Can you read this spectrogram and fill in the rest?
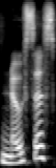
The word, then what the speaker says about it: Gnosis: G-N-O-S-I-S. Gnosis coins? – Yeah, that's Gnosis.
